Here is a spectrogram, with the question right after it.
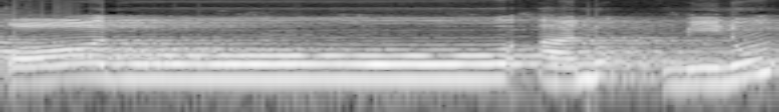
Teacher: حمزہ جھٹکے کے ساتھ پڑھا جائے گا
